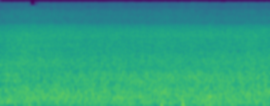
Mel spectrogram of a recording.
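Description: A monsoon-flooded river in Dapoli, Konkan, swollen with red muddy water after heavy rain, rushes in a loud, continuous roar that fills the whole moment, with no voices over it.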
